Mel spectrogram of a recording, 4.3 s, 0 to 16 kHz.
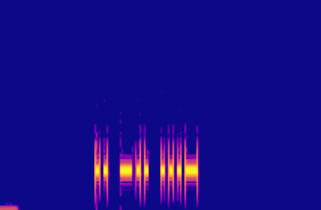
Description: Morse code, heard as a keyed tone, about 23 wpm, 700 Hz. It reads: IDV
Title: USA Call Sign Postfixes - 3 Letters 22wpm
